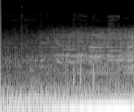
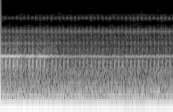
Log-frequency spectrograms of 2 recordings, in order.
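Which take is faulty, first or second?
second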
